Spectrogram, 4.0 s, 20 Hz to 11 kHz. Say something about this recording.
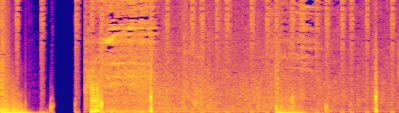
MOV.beat sonidus 1
Computer beat Logic
distorsion, loop, beat, computer, processed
